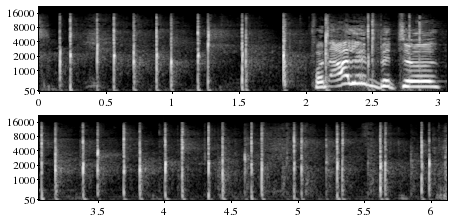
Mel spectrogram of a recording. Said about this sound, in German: Im ZDF gäbe es jetzt Applaus.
